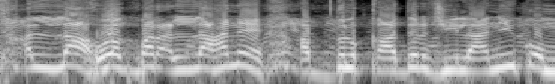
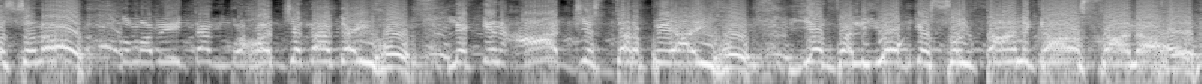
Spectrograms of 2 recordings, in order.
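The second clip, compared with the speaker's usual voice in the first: full-force preaching; 6 semitones higher than usual. Acted. Preacher rousing the crowd about the saint's shrine, full force.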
